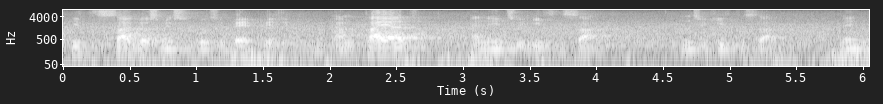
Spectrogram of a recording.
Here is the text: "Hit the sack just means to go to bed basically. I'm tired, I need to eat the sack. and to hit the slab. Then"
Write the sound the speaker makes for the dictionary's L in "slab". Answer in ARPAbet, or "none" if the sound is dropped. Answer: none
